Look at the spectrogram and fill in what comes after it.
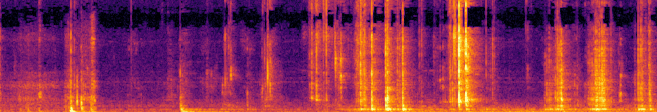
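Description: Crispy roast pork belly crackling being chewed: a run of sharp crunches, several a second, from about three seconds in, after a couple of single clicks.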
